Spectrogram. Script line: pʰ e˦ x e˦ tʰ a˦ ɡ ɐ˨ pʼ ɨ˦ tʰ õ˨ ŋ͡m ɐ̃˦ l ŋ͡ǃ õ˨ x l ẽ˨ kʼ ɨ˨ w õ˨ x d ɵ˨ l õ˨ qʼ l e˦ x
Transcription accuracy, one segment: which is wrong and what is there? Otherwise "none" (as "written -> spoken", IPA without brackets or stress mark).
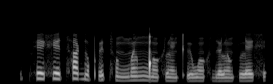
qʼ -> k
